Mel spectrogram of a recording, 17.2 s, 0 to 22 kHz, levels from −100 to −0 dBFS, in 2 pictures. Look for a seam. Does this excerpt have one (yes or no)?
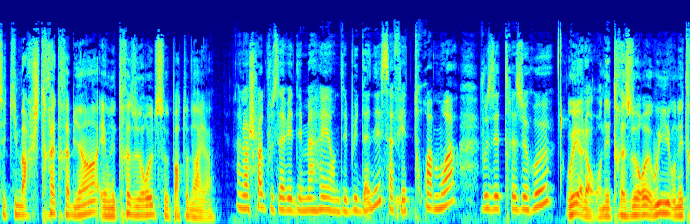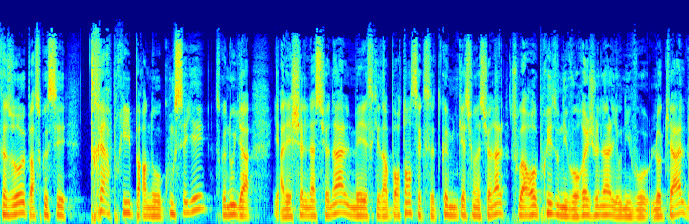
yes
